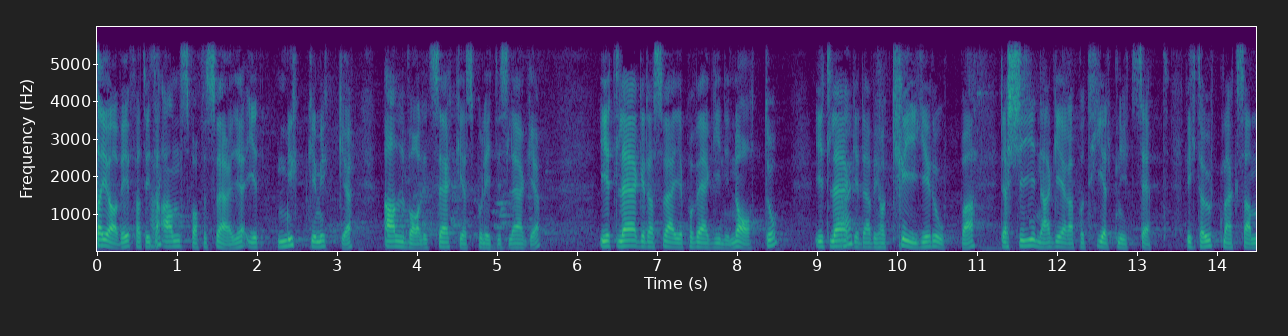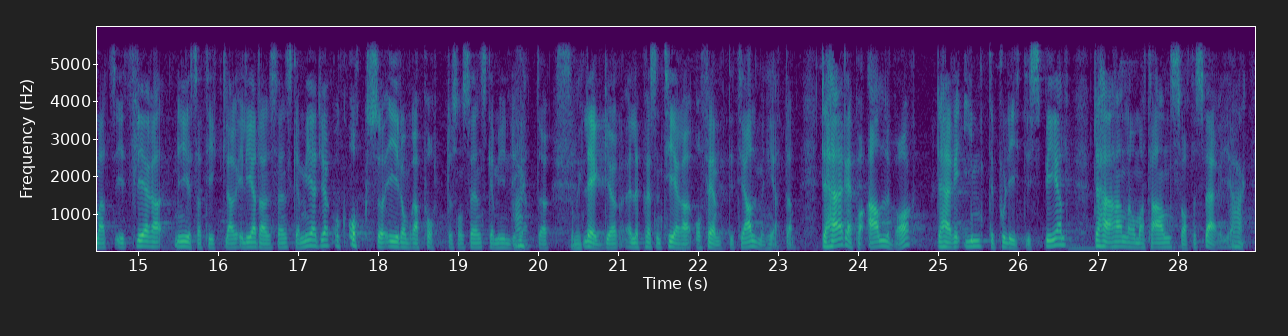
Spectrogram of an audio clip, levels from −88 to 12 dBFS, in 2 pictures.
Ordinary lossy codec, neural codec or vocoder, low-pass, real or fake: none; none; 5.4 kHz; real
